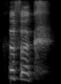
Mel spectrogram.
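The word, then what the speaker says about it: Qfwfq: The narrator, how do you pronounce the narrator's name? – Kufuk. – It's Q-F-W-F-Q, but I'm going to just refer to this character as Q.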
